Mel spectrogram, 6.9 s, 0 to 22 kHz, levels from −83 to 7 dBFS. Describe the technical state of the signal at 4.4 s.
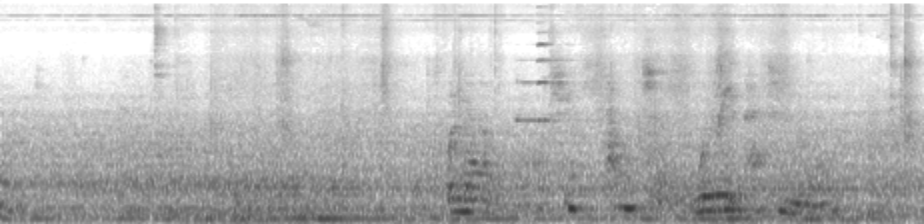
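At 4.4 s the audio is intact, with no dropout, clipping, glitch or other fault at that moment.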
